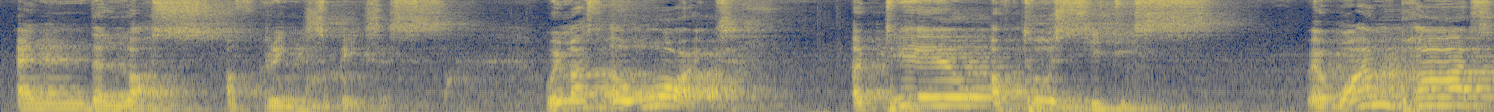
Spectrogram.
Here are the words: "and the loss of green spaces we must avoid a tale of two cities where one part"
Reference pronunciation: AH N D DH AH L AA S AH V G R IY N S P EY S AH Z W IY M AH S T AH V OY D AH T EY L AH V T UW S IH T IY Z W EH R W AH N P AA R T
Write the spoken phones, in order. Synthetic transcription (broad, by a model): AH N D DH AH L AA S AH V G R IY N S P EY S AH S W IY M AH S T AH W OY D AH T EY L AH F T UW S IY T IY S W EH W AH N P AA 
